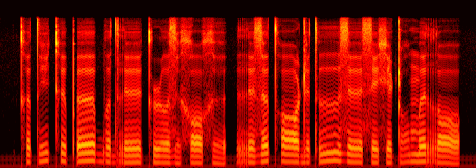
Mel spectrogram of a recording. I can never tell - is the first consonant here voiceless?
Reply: yes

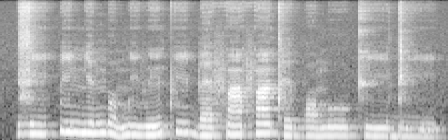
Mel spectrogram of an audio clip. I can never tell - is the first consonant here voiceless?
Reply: no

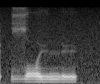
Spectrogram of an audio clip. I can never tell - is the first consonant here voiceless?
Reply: no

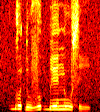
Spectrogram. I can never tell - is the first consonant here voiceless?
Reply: no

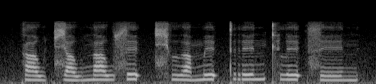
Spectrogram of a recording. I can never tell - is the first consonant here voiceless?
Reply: yes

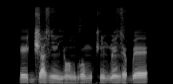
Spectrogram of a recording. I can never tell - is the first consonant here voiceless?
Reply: no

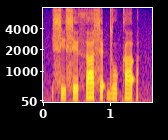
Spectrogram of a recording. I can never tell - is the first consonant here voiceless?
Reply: yes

